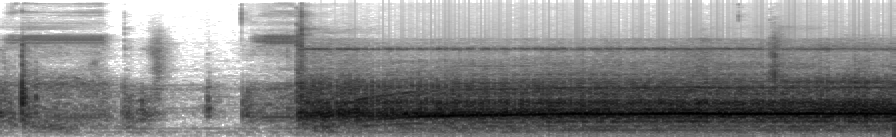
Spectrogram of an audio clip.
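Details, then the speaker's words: E-waste LG/NEC VCR: a click, then a steady whirring motor tone climbing slightly in pitch as the tape spools back uncommanded after ejecting; a dirty mode switch is suspected. "Now it's trying to rewind again. Yeah, all right, it has a major issue."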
